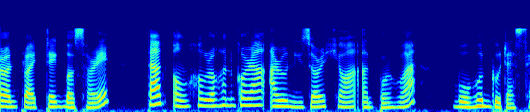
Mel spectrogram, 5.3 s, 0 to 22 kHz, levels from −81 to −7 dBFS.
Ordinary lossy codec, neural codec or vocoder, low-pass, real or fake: none; codec, 16 kHz, 2 kbps, FunCodec, trained on Chinese and English, 25 frames a second; none; fake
